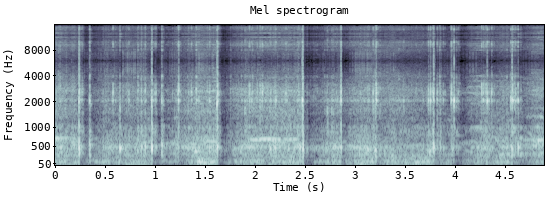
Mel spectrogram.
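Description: Sports wheelchair rolling across a hardwood court, heard up close from its own frame: a steady rumble with several sharp knocks and rattles, and a few short squeaks.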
